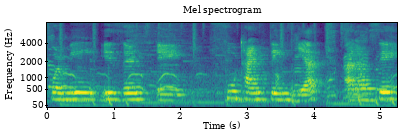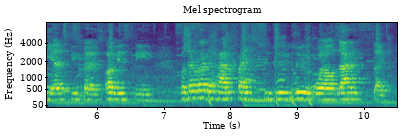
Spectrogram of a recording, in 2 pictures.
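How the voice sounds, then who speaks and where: A young woman chatting candidly while doing her makeup, with slangy asides. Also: fairly low pitch. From Nigeria. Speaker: beauty vlogger. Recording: echoey room, distant mic, background music. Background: background music.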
